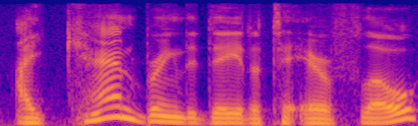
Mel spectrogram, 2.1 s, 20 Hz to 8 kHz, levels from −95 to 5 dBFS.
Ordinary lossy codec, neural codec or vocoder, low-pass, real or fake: MP3, 64 kbps; none; 7.2 kHz; real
